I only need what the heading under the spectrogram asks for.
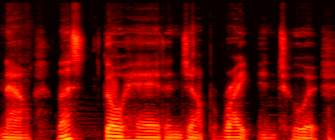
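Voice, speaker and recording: A man's very deep, low voice at a very slow pace, with fairly even intonation and a dry, close sound with no echo. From not from Kentucky. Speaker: photography YouTuber. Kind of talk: tutorial.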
